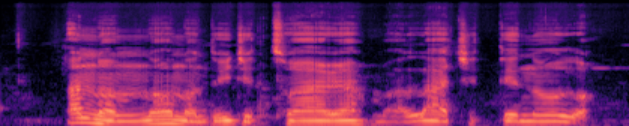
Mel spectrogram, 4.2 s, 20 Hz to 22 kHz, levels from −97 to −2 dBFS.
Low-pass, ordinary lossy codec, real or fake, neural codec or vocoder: 19.8 kHz; none; real; none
